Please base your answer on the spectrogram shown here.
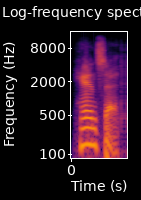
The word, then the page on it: handset: American English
